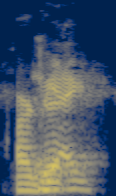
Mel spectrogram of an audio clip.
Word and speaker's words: Hargrett: Hargrett Library, am I saying that right? Yeah. Okay. Hargrett. Okay, yeah, it is Hargrett.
